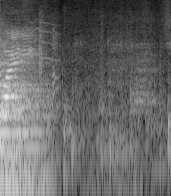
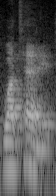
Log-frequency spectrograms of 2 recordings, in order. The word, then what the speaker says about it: Whitey: Is that Whitey? Jesus, Chardonnay, I do believe that I've told you that it's pronounced Wate.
